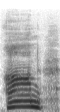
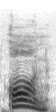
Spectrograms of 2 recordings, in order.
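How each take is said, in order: First: It is said with the northern American vowel. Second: It is said with the southern American vowel. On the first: "north of which you tend to get on" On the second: "south of which you tend to get"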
